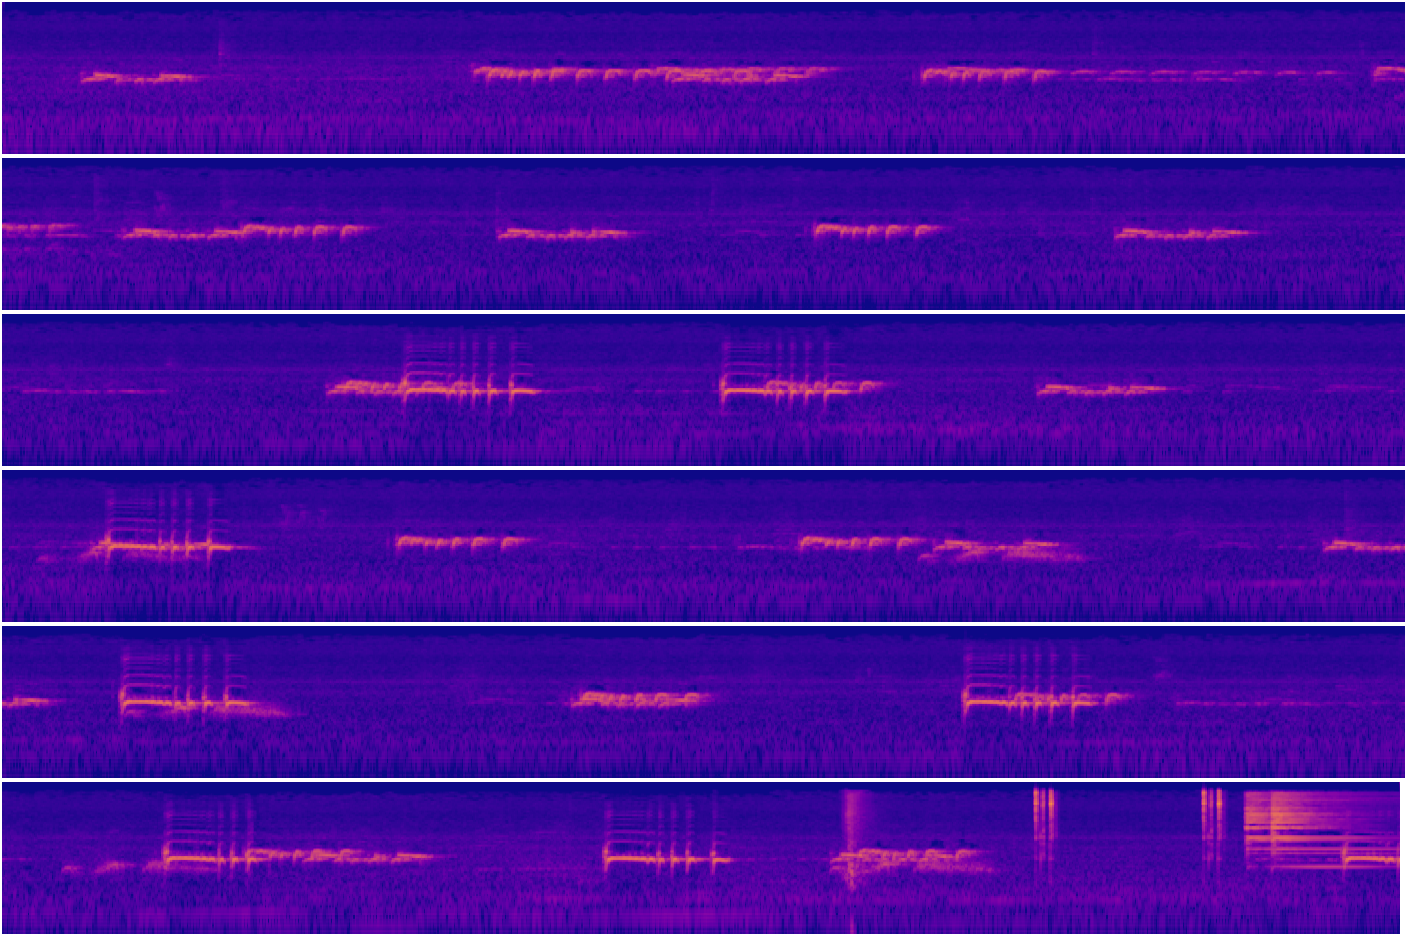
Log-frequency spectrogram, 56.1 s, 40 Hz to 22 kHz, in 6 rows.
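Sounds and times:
dove cooing: 3.2 - 11.8, 20.9 - 22.4, 23.5 - 24.6, 27.6 - 29.8, 33.4 - 35.4, 47.2 - 49.7, 50.8 - 51.7, 52.3 - 53.4.

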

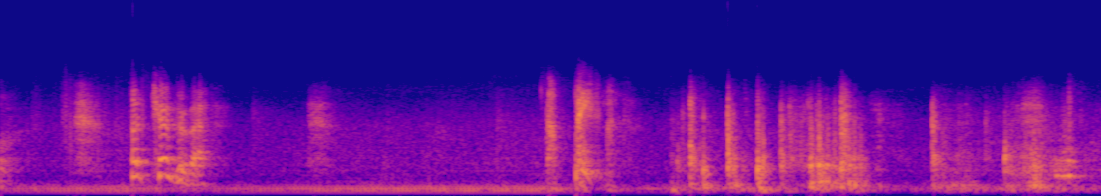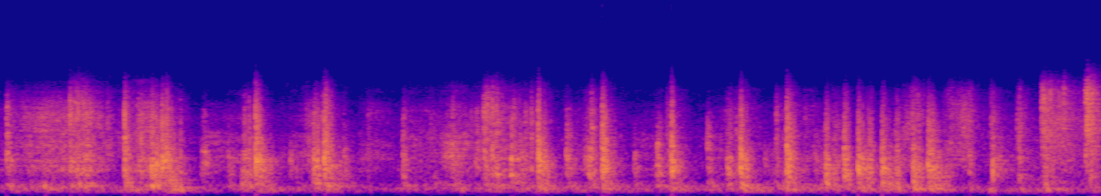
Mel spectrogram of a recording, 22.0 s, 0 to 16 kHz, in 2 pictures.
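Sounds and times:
heavy footsteps on wooden stairs: 6.7 - 22.0.

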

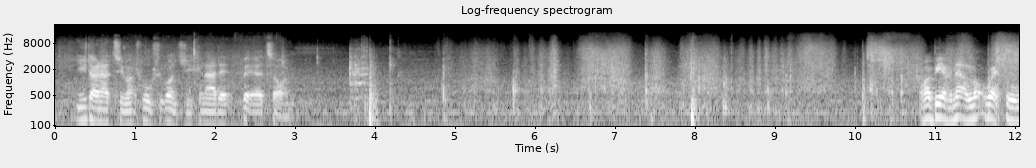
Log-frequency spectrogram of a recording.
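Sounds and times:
hands rubbing damp bait in bucket: 10.2 - 12.0.

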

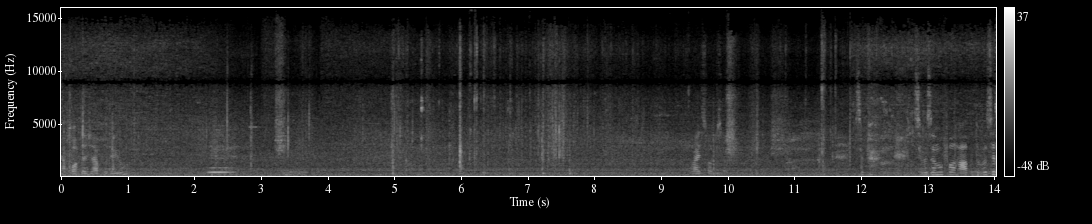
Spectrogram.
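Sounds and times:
bus engine idling: 0.0 - 14.0.

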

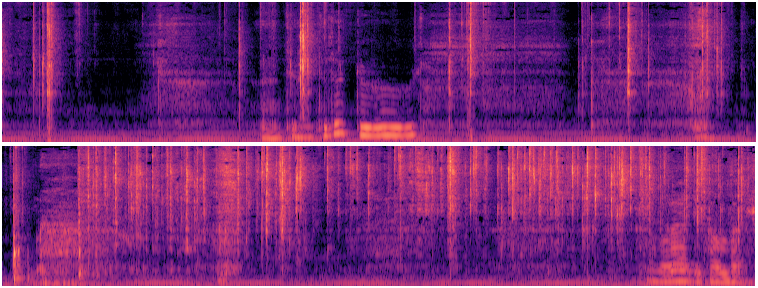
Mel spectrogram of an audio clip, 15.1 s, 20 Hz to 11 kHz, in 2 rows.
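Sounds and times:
batteries clicking and rattling: 5.8 - 15.0.

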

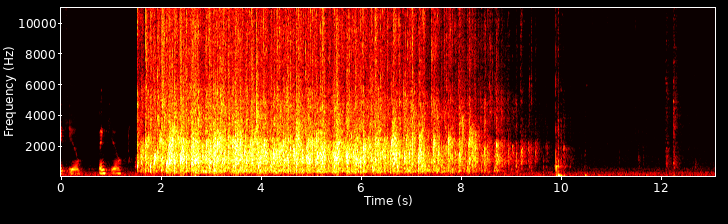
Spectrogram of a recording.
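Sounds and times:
audience applauding: 1.5 - 10.2.

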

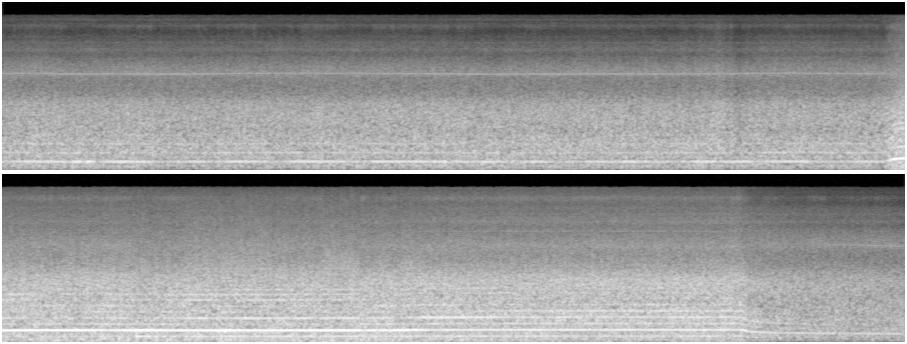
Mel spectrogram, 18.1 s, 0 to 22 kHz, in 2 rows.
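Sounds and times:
electric motor and propeller hum: 0.0 - 18.0.

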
